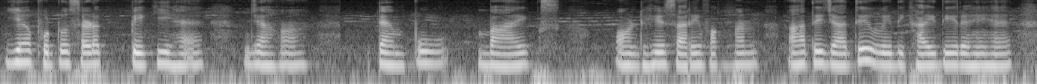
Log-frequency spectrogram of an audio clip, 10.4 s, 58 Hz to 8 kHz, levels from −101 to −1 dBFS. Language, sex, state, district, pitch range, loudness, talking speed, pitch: Hindi, female, Uttar Pradesh, Jyotiba Phule Nagar, 175-190 Hz, -24 LUFS, 110 wpm, 180 Hz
